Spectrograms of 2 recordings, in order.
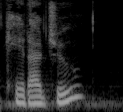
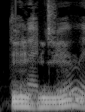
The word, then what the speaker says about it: Kereju: Hawk clan, which the hawk represents our warrior clan, and that was Keraju. Keraju, it's spelled K-E-R-E-J-U.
